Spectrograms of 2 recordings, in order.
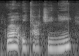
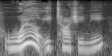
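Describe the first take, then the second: First: Said in the usual way. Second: "ni" stressed with a rising tune. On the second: Acted. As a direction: lean hard on "ni", lift it up. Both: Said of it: "I made sure to put extra emphasis on the knee part".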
